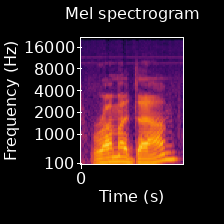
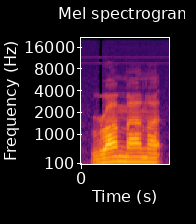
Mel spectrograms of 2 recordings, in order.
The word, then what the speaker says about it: Ramanathan: Ramadan? No. Ramanathan. Ramanathan.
